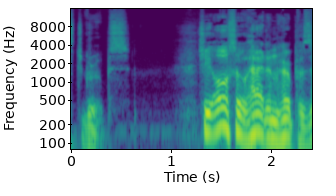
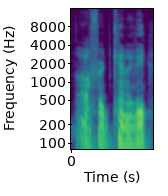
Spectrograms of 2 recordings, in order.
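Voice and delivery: ordinary delivery, nothing marked

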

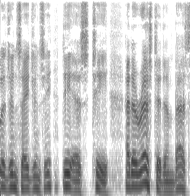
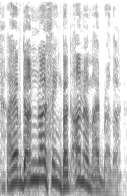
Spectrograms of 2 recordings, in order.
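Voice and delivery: higher, louder indignant protest; indignant prince; 8 semitones higher, 4 dB louder than usual. A narrator's reading. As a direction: defend yourself, offended. Omar protests.

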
